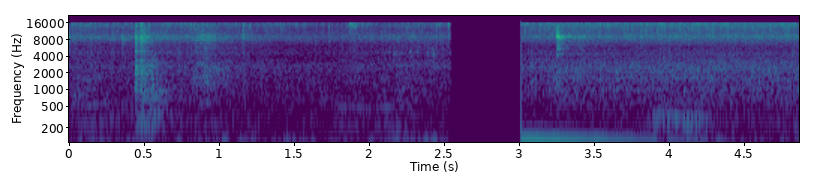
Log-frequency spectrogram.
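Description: Eggs and whole green chillies frying in a pan for Bengali dim posto, a steady close sizzle with a brief break, with no one talking.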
